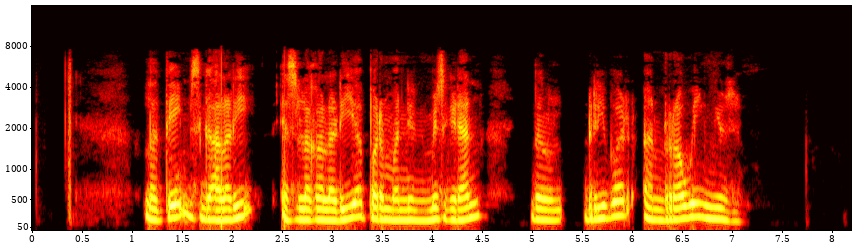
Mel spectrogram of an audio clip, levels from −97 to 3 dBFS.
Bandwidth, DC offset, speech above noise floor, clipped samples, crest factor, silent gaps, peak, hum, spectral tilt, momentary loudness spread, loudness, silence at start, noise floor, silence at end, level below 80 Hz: 7.4 kHz; under 0.1%; 68 dB; under 0.1%; 14 dB; none; -2 dBFS; none; -7 dB/octave; 8 LU; -16 LUFS; 0.35 s; -82 dBFS; 1.1 s; -52 dBFS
